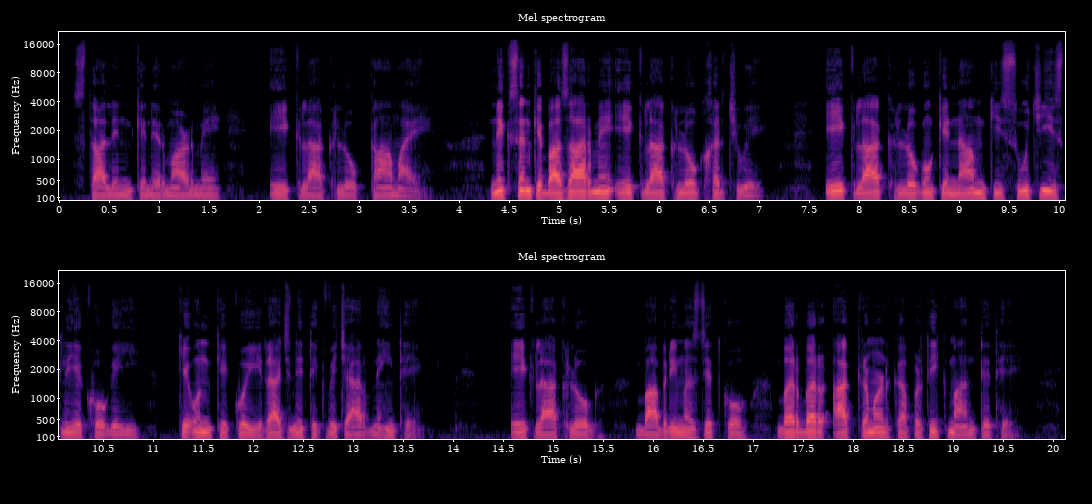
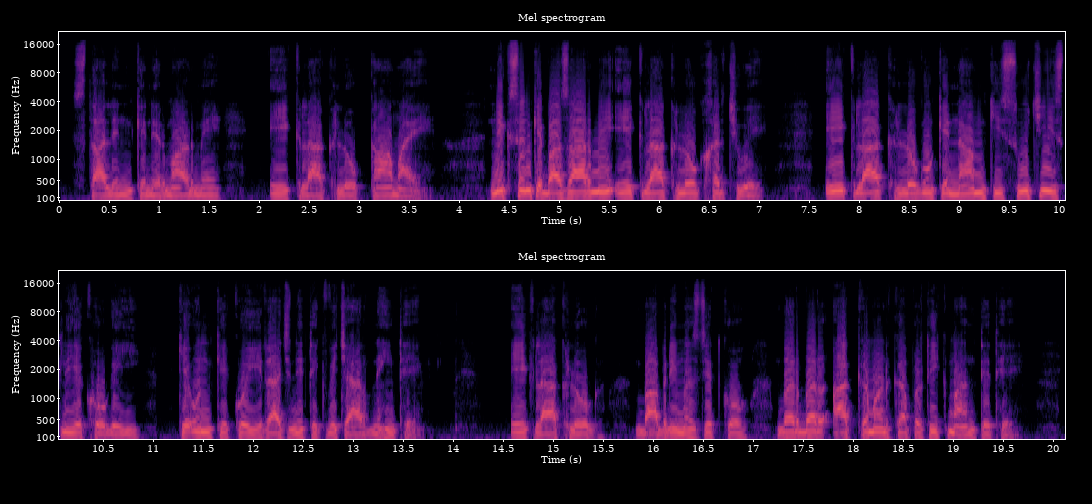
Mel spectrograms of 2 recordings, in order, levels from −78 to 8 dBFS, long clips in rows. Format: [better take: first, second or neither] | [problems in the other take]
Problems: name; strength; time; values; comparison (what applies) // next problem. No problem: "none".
first | distortion; heavy; 8 dB below the speech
